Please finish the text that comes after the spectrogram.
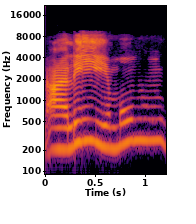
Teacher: Mengubah bunyi nun sukun menjadi mim sukun. Alimum. Jadi dibacanya alimum bil mufsidi itu namanya iqlab. · apabila tanwin damah atau nun sukun bertemu dengan huruf ba saja maka di situ ada bunyi mim sukunnya ya. Mengubah bunyi nun sukun menjadi mim sukun.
